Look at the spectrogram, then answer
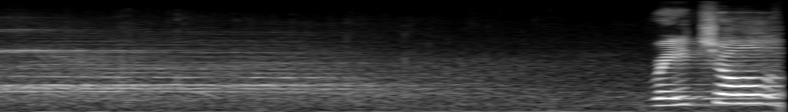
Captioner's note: audience applauds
